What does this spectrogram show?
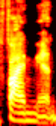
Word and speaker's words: Feynman: And step three is the fine man technique. See the spelling but pronounced like fine man where you prove you actually understand.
